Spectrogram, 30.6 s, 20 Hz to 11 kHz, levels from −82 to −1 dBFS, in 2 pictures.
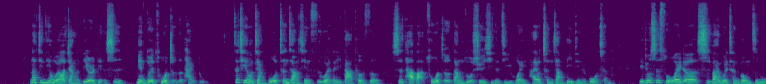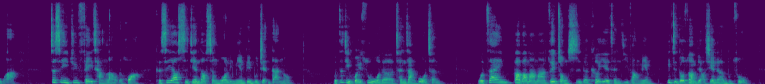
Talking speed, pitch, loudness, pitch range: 255 characters per minute, 170 Hz, -32 LUFS, 155-200 Hz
